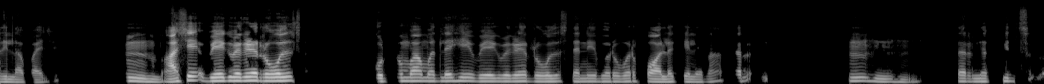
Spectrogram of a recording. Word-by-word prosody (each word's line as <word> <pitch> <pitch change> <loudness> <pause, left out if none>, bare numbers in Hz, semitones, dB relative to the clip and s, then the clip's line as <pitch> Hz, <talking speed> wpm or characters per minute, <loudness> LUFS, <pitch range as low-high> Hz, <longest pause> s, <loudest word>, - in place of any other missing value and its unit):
दिला 120 -2 -5
पाहिजे. 105 +2 -12 0.7
हं, 140 -6 -1 0.2
असे 190 +7 +4
वेगवेगळे 170 +2 +7
रोल्स 170 +2 +4 0.7
कुटुंबामधले 155 +1 -1
हे 160 0 -2
वेगवेगळे 145 0 -1
रोल्स 135 0 -3
त्यांनी 140 0 -5
बरोबर 135 +1 -5
फॉलो 125 -2 0
केले 120 -2 -6
ना, 130 +5 -13 0.2
तर 155 - -7 1.0
हं, 160 +1 -4
हं, 130 -2 -6
हं. 115 +1 -13 0.4
तर 140 -1 -4
नक्कीच 140 - -8
145 Hz, 120 wpm, -23 LUFS, 135-160 Hz, 1.0 s, वेगवेगळे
